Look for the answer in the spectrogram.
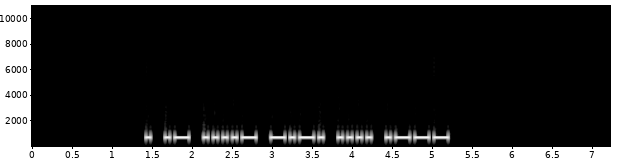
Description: Morse code, heard as a keyed tone, about 20 wpm, 700 Hz. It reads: EA4CHJ
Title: DXCC-100 Call Signs - 6 Characters - 20wpm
